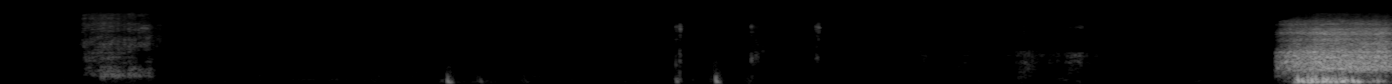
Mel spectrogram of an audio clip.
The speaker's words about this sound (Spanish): Inhala hondo.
